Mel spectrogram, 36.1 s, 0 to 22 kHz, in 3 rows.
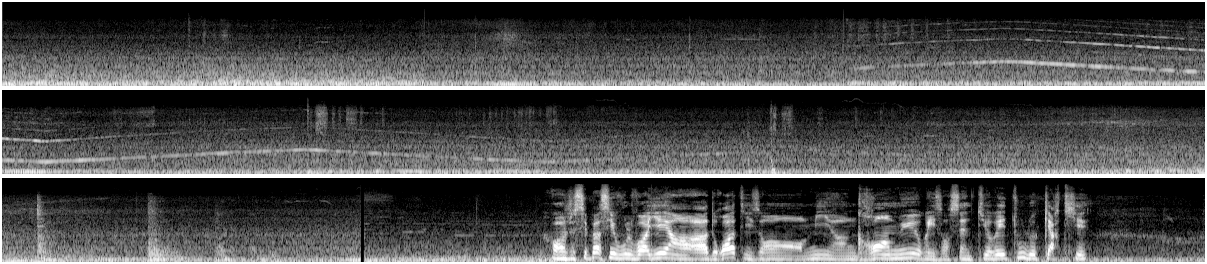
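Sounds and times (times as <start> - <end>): traffic engines rumbling: 0.0 - 36.0
siren wailing: 7.0 - 25.2, 35.5 - 36.0.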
